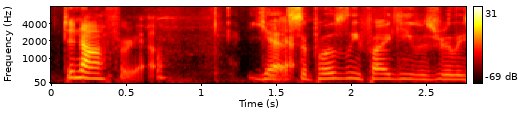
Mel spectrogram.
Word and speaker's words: Vincent D'Onofrio: i i agree i hope they get the vincent de frinero i can't pronounce it vincent d'onofrio d'onofrio yeah supposedly feige was really sold on him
